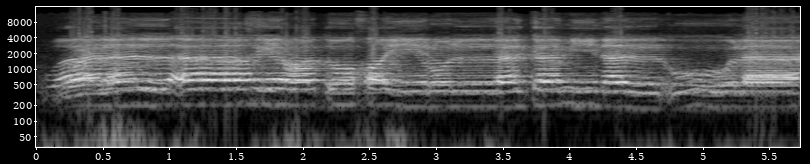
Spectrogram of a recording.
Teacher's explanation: bacaan a dibaca panjang 2 harokat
